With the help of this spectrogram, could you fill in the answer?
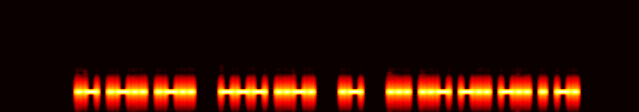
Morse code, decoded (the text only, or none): ALL OF A SUDDEN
